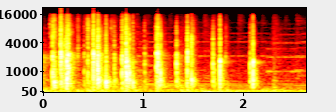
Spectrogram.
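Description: A small group applauds a correct quiz answer with brief, scattered handclaps, sharp, overlapping irregularly for about two seconds before thinning out and stopping. No one speaks.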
